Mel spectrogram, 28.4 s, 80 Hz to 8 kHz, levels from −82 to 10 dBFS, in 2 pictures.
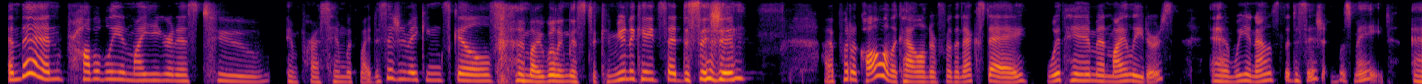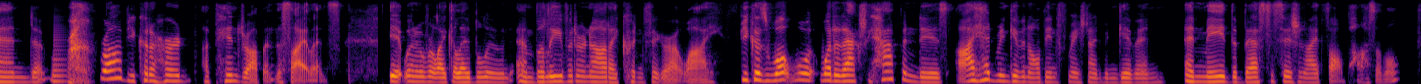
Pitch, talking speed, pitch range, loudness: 190 Hz, 210 wpm, 170-225 Hz, -22 LUFS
